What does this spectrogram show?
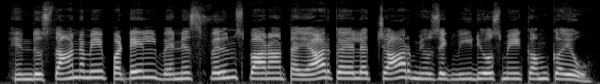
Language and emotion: Sindhi, neutral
